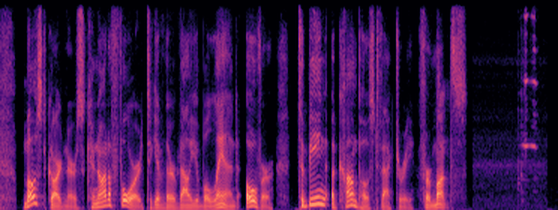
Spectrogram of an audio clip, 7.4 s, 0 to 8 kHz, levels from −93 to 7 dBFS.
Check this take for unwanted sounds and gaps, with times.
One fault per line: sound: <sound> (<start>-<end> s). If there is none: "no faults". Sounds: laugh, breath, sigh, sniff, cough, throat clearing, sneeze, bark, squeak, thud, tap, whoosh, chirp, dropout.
sound: squeak (6.9-7.2 s)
